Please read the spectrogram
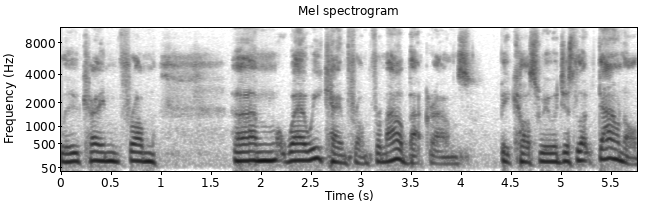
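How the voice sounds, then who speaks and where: Speaking in a northern English accent, a man has a fairly high pitch and ordinary pitch variation. His pace is moderate, and there is noticeable background noise. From northern England. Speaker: interviewee. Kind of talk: conversational, hesitant with fillers.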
